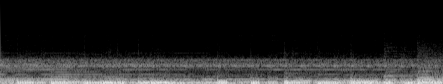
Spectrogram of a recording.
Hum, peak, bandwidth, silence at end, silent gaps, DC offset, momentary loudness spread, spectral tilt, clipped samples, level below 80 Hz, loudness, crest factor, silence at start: none; -4 dBFS; 1.5 kHz; 0 s; none; under 0.1%; 4 LU; -13.5 dB/octave; under 0.1%; -16 dBFS; -17 LUFS; 10 dB; 0 s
